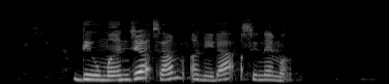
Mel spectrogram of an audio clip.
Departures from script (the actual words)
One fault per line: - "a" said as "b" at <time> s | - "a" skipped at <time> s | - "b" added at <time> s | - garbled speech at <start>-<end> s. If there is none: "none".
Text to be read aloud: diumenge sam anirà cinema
none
